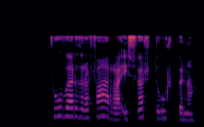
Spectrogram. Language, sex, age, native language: Icelandic, female, 40-49, Icelandic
